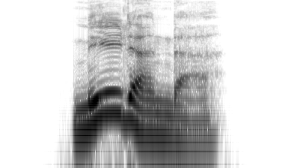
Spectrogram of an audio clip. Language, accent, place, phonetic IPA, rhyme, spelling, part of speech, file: German, Germany, Berlin, [ˈmɪldɐndɐ], -ɪldɐndɐ, mildernder, adjective, De-mildernder.ogg
- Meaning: inflection of mildernd: 1. strong/mixed nominative masculine singular 2. strong genitive/dative feminine singular 3. strong genitive plural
